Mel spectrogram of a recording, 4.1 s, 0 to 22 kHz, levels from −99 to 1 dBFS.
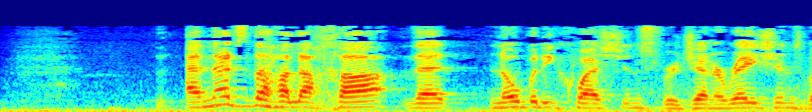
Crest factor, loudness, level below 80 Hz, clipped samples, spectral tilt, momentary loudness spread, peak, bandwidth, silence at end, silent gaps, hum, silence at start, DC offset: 18 dB; -16 LUFS; -36 dBFS; under 0.1%; -3.5 dB/octave; 7 LU; 0 dBFS; 8.8 kHz; 0 s; none; none; 0 s; under 0.1%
